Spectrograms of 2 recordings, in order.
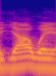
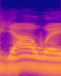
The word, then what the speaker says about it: Yahweh: And so inserting vowels into that name, we believe Yahweh is how you pronounce it, but we're not 100% sure. We will find out in eternity how to pronounce it.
